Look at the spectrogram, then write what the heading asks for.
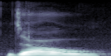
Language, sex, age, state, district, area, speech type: Hindi, male, 60+, Rajasthan, Jodhpur, rural, read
